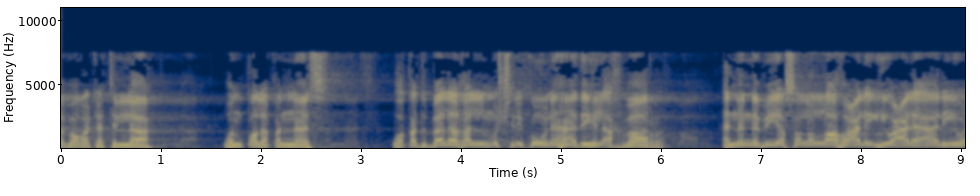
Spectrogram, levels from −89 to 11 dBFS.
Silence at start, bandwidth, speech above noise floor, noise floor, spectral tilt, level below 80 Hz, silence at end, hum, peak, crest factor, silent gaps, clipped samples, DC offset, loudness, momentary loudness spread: 0 s; 8 kHz; 30 dB; -49 dBFS; -4 dB/octave; -60 dBFS; 0 s; none; -2 dBFS; 18 dB; none; under 0.1%; under 0.1%; -18 LUFS; 8 LU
